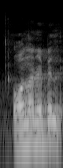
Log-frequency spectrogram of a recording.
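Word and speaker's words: honourable: এই যে ওয়ার্ডগুলো অনেস্ট, অনারেবল, এই ধরনের যে ওয়ার্ডগুলো, এদের উচ্চারণ, এরা এইচ দিয়ে শুরু হলেও এদের উচ্চারণটা মেনলি কী দিয়ে আসছে, ভাওয়েল উচ্চারণ, ঠিক আছে?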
